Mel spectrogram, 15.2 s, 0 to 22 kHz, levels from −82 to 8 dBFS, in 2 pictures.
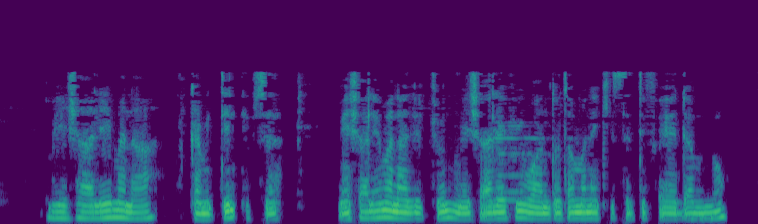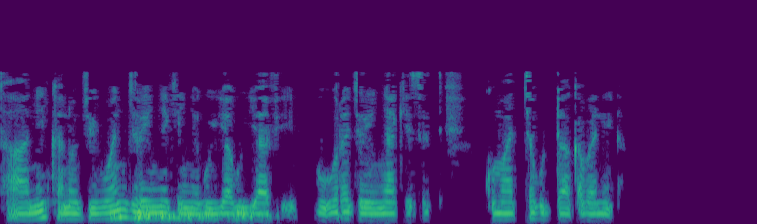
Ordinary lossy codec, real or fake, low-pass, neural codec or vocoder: MP3, 24 kbps; real; 7.2 kHz; none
